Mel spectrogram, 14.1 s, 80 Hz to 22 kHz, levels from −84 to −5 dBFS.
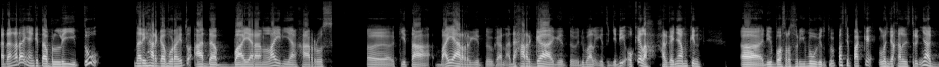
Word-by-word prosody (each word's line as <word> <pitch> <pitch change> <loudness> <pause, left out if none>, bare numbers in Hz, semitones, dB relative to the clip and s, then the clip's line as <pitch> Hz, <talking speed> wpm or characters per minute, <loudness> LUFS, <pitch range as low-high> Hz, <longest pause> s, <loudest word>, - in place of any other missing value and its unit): kadang-kadang 135 +7 +2
yang - - -5
kita 140 -2 +3
beli 125 -3 -1
itu, - - -2 0.6
dari 150 +1 +4
harga 145 -3 +4
murah 140 +1 +1
itu, - - -7
ada 125 -3 +2
bayaran 120 +3 +2
lain 160 +1 +1
yang 120 -3 -4
harus, 125 +3 -4 0.5
eee, 110 -3 -3
kita 120 -2 -1
bayar, 140 +2 +3 0.2
gitu 105 -1 -10
kan. 105 +1 -6
Ada 130 - -4
harga, 140 -3 +3
gitu, 105 -3 -10
di - - -8
balik 110 -2 -5
itu. - - -25
Jadi, - - -3
okelah, - - +3 0.2
harganya 115 +5 +2
mungkin, 145 -1 -1 0.7
eee, 110 -3 +7
di 120 - +1
bawah 125 0 -1
Rp.100.000 130 +1 -2
gitu. 115 - -3
Tapi - - -16
pas 190 -1 -1
dipake, 140 -4 -1
lonjakan 135 0 0
listriknya 140 +3 0
125 Hz, 165 wpm, -23 LUFS, 115-140 Hz, 0.7 s, eee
